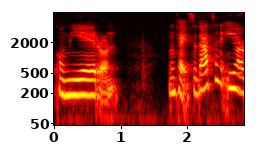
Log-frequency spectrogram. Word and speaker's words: comieron: And ellos, ellas, ustedes comieron. So watch your pronunciation on this one, right? Sometimes there's a tendency to punch the ron, but that's not where it should go. Comieron.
